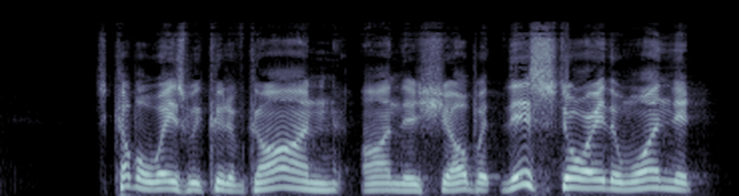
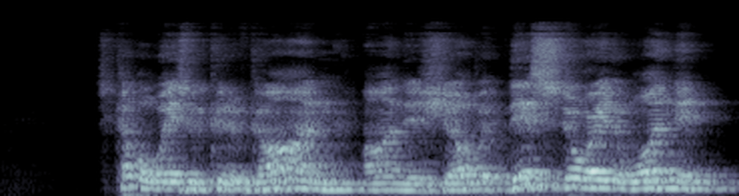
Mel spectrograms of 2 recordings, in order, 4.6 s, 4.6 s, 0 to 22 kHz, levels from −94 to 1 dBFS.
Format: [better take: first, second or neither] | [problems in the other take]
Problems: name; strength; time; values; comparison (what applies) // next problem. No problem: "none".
first | off-mic speech; far // room echo; noticeable; dies away in 0.5 s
